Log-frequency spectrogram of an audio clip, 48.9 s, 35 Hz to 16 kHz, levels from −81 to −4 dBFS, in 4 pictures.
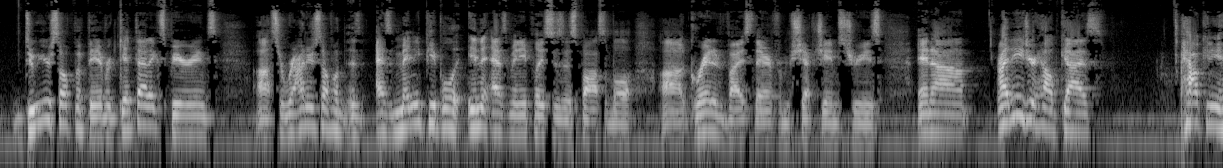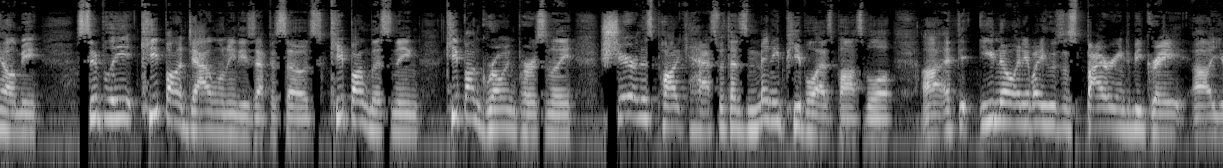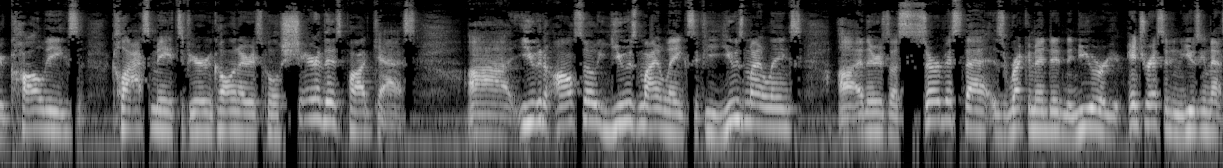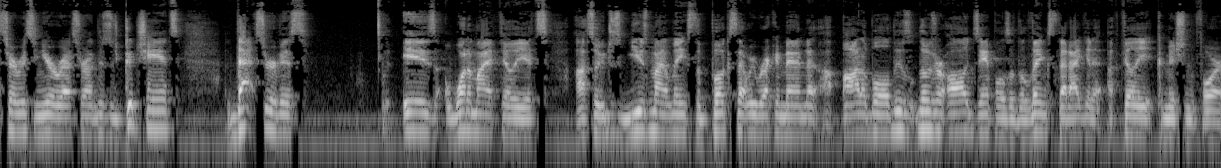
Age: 20-39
